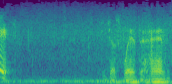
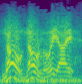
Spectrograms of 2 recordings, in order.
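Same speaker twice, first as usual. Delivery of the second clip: nervous, higher, tumbling denial; flustered denial; 6 semitones higher than usual. Acted. Cabbie lies to dispatcher Louis, gun at his head, frightened. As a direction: talk fast to cover up a lie with a gun on you. Panicked lie at gunpoint.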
